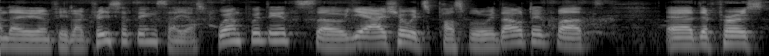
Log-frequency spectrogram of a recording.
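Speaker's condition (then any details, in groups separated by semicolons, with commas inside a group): No condition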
